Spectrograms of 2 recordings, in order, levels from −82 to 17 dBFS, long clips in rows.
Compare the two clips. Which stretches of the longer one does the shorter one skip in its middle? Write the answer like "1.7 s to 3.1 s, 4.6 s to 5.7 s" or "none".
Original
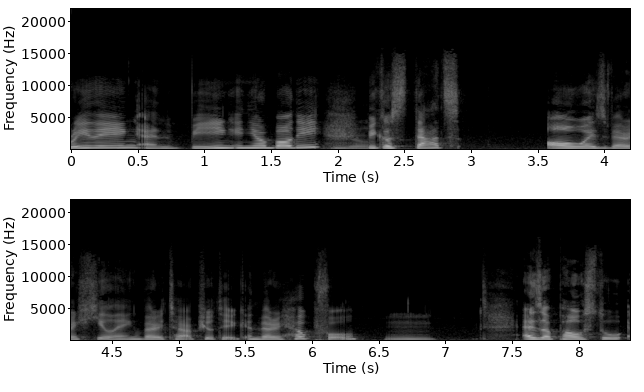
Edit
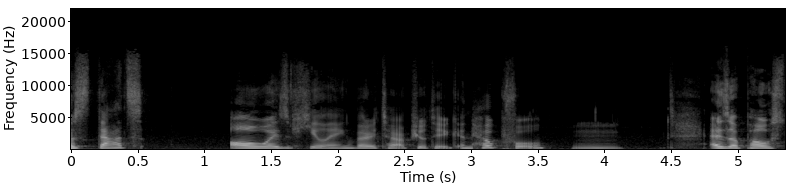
4.0 s to 4.3 s, 5.6 s to 5.8 s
